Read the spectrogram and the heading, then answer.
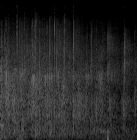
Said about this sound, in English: Y'all are really good golf clapping tonight.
